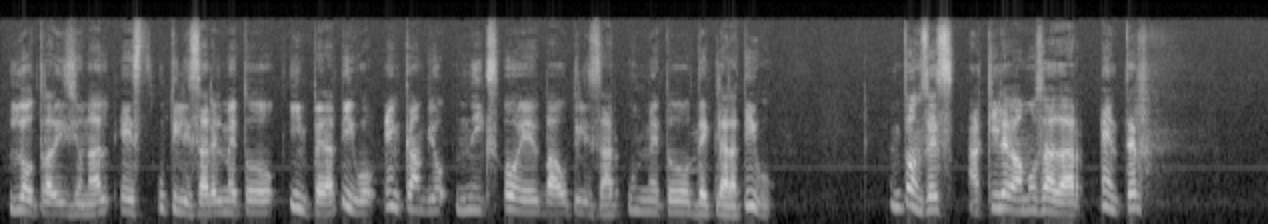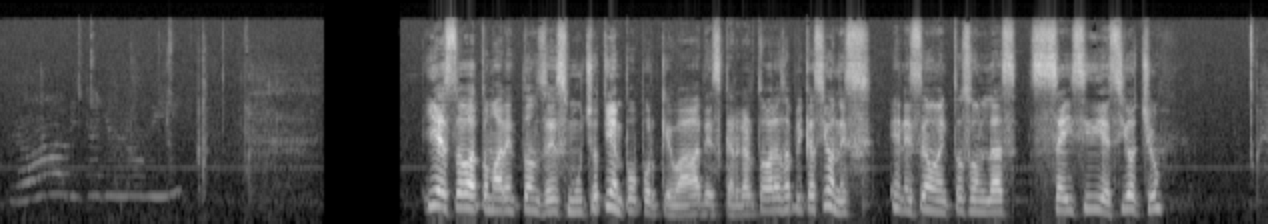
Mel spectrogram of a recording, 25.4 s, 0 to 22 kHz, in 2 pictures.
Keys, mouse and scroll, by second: 13.5 click.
